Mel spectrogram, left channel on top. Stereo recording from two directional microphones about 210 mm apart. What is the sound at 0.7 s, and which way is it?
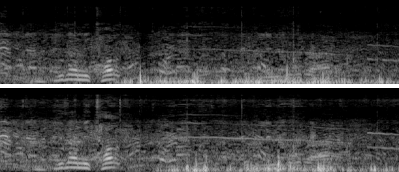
Speech, 10° right (ahead or behind).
